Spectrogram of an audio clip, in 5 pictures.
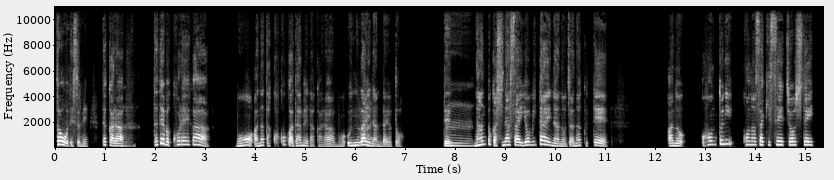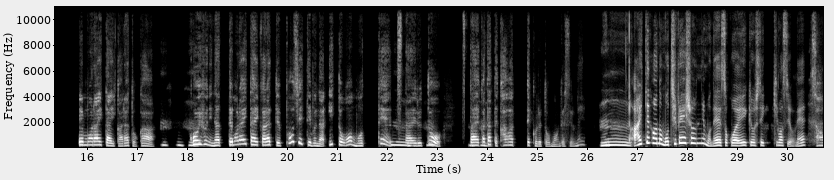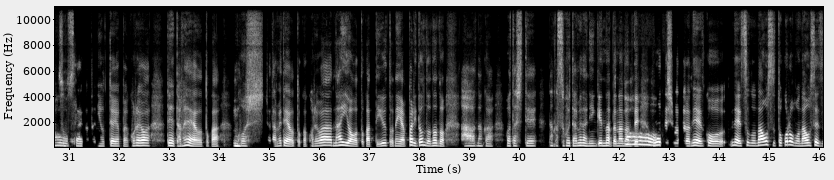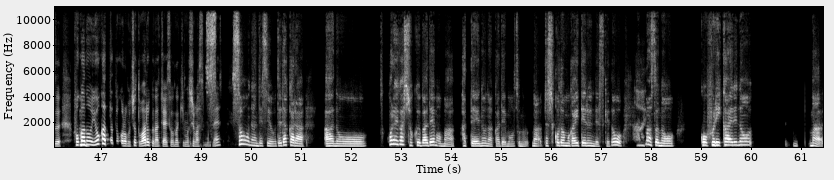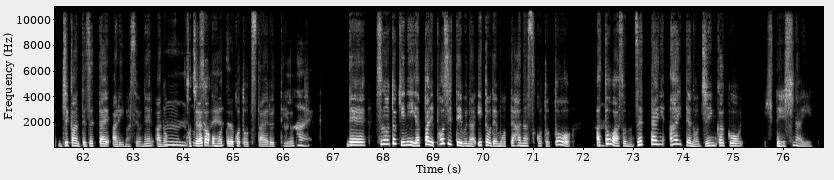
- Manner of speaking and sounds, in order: none
- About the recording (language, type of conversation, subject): Japanese, podcast, フィードバックはどのように伝えるのがよいですか？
